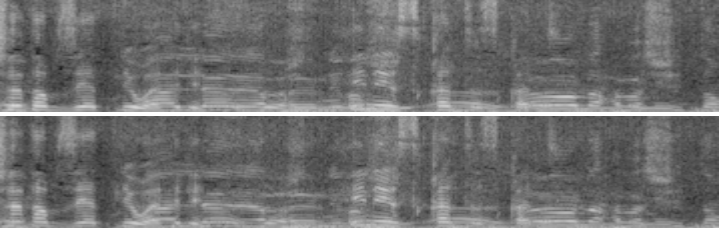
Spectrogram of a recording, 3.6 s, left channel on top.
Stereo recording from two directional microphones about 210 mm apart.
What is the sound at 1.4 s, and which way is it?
Speech, 35° left (ahead or behind).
